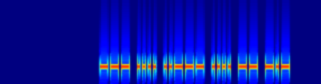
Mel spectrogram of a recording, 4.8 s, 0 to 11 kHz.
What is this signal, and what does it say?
Morse code, heard as a keyed tone, about 30 wpm, 700 Hz. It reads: OH2HMK
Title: DXCC-100 Call Signs - 6 Characters - Repeated 3x - 30wpm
